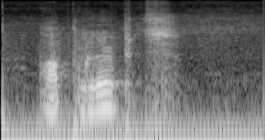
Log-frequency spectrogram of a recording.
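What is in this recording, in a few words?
"abrupt", Dutch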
